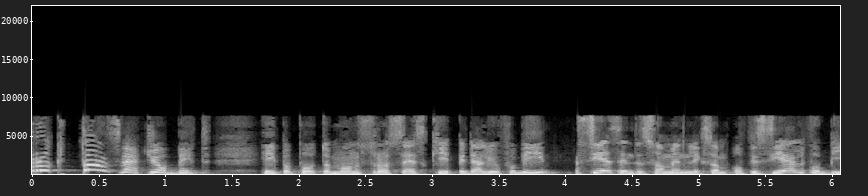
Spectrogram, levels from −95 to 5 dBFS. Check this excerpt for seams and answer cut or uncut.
uncut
